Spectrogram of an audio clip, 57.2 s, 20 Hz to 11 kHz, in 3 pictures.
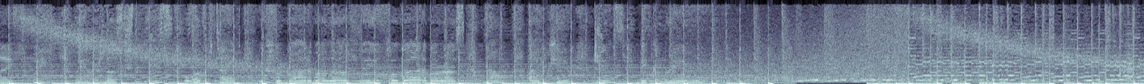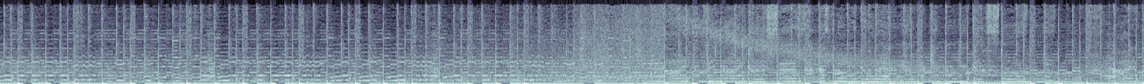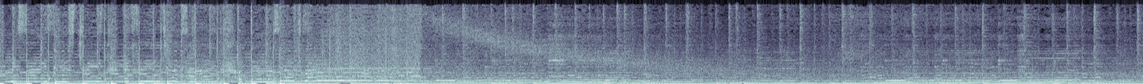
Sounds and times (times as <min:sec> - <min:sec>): Electronic dance music: 0:00.0 - 0:57.1.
